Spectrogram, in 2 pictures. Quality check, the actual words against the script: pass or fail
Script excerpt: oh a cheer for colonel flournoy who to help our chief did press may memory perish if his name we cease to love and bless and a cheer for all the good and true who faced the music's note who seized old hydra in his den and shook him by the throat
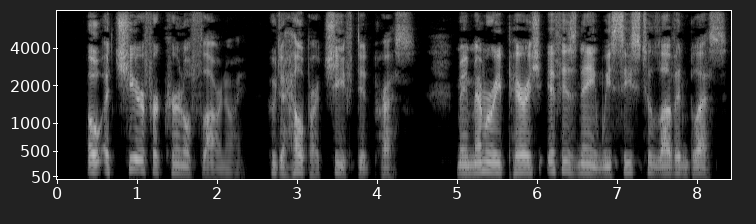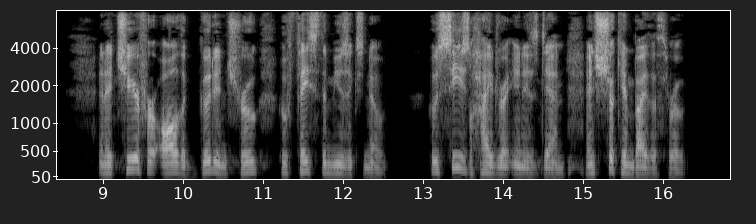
fail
